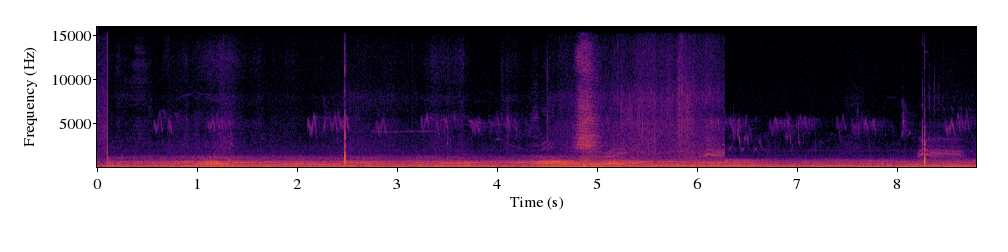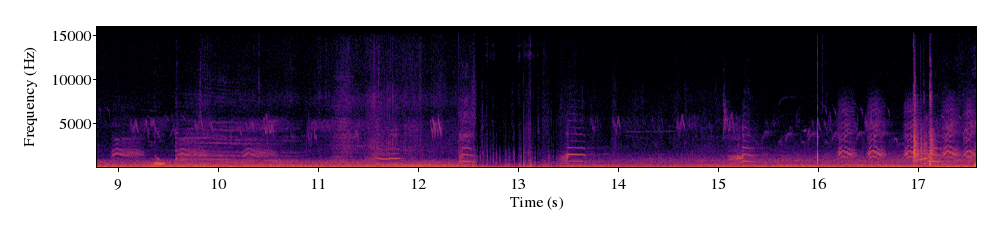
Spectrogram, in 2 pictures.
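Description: Wind rumbling on the microphone, jumping much louder about three-quarters of the way through, with birds calling in the background. Two light clicks of a putter striking a golf ball, one early and one about halfway through.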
